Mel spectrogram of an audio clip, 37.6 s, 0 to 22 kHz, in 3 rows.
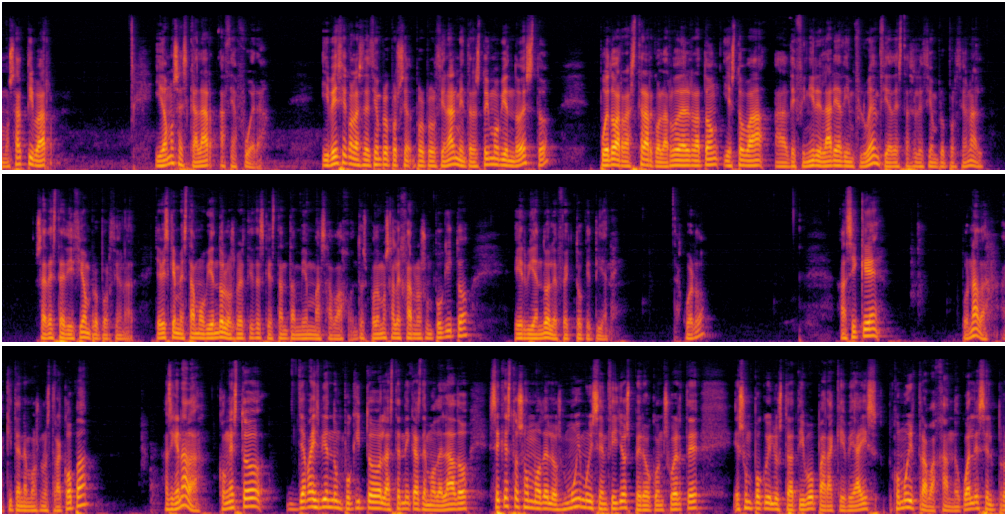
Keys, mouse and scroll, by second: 2.0 click, 3.8-4.7 scroll down 1, 4.7-6.8 scroll up 1, 6.9-7.6 scroll up 1, 8.1-8.9 scroll down 1, 8.9-9.5 scroll down 1, 10.0-11.8 scroll down 1, 11.8-13.4 scroll down 1, 16.2 click, 16.4-17.0 scroll down 1, 19.0 click, 23.7 Tab, 26.5 scroll down 1.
